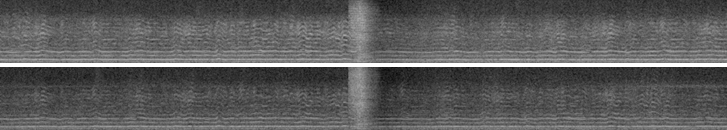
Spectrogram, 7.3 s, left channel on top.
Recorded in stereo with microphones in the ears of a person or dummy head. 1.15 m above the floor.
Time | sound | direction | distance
3.5 | a whoosh | 20° right (ahead or behind) | 0.7 m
